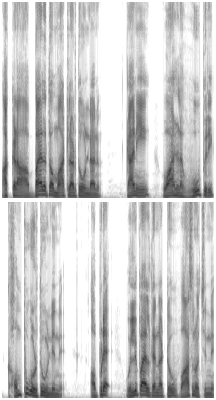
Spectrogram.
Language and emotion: Telugu, disgusted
